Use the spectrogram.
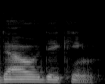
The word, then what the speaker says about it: Tao Te Ching: spelled depending on your spell t-a-o-t-e-d uh it's pronounced dao de king usually it's changed over the years since i first read it when it was the tao te ching anyhow um the jane english translation i think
